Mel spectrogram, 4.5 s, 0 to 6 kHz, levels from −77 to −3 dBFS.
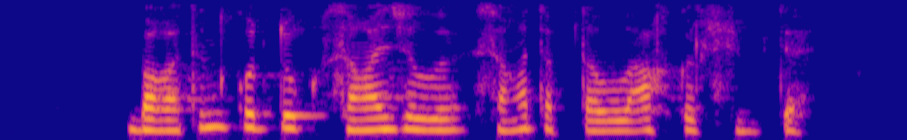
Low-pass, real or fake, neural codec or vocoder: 5.4 kHz; real; none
